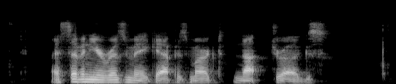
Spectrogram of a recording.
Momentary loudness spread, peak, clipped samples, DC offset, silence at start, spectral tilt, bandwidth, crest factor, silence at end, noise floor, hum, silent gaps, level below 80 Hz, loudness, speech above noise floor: 12 LU; 0 dBFS; under 0.1%; under 0.1%; 0.5 s; -6 dB/octave; 7.8 kHz; 20 dB; 0.7 s; -52 dBFS; none; none; -54 dBFS; -19 LUFS; 33 dB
